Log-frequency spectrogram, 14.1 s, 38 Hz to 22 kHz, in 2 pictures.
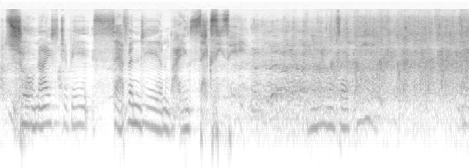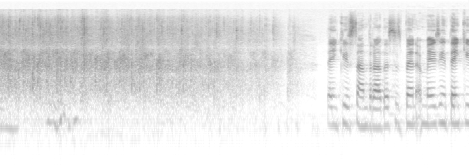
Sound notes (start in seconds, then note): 3.6 laughter; 4.4 applause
